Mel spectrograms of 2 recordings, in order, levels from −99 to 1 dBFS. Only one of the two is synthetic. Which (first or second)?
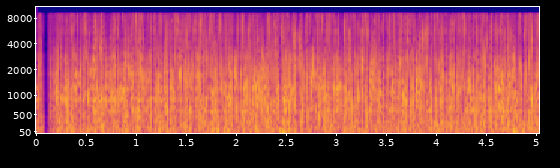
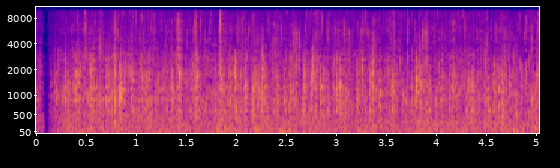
first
